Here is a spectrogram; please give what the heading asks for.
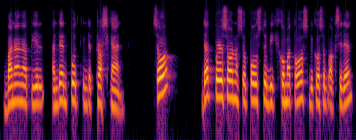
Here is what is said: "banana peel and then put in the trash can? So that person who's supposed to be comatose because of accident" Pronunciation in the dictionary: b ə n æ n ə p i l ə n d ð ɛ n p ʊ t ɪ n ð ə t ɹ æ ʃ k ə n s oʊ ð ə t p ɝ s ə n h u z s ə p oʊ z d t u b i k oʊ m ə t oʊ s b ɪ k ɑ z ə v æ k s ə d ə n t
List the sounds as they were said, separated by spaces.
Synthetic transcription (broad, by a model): b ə n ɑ n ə p i l ə n d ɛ n p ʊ t ɪ n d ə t ɹ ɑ s k ə n s oʊ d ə t p ɝ s ə n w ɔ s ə p oʊ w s t u b i k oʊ m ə t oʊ s b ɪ k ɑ s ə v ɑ k s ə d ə n t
